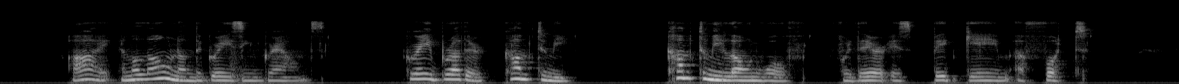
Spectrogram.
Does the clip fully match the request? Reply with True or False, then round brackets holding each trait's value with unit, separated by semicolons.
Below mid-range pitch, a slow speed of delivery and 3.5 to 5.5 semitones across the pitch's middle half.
False (185 Hz; 115 wpm; 4.5 semitones)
